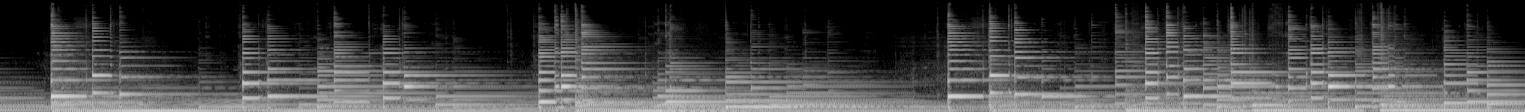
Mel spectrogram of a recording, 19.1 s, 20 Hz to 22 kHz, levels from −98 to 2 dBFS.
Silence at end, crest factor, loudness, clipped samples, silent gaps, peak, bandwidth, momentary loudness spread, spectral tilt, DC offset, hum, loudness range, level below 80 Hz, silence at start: 0 s; 16 dB; -25 LUFS; under 0.1%; none; -8 dBFS; 12.5 kHz; 9 LU; -6.5 dB/octave; under 0.1%; none; 2 LU; -30 dBFS; 0 s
